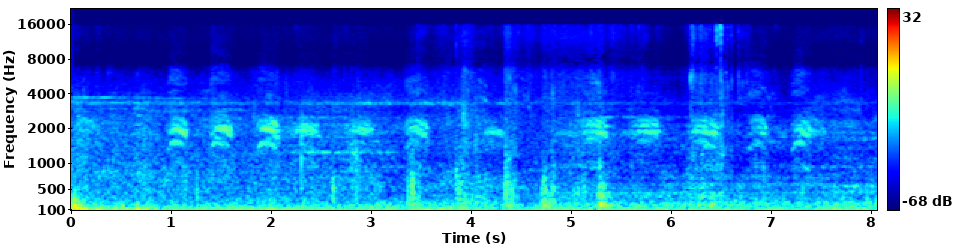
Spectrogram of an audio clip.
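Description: A bird calling in two runs of short, arching notes, about two a second, with a pause in the middle. A few soft knocks and crunches of footsteps on stony ground come under it.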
